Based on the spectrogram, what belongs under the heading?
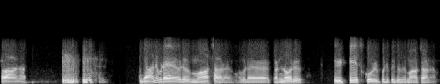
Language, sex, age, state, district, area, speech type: Malayalam, male, 60+, Kerala, Wayanad, rural, conversation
